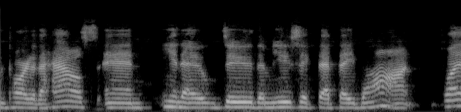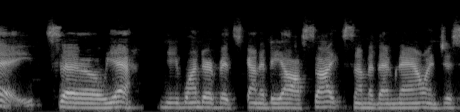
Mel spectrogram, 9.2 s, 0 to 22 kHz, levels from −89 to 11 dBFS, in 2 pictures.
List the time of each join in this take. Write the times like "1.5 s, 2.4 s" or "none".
1.5 s, 5.0 s, 6.0 s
